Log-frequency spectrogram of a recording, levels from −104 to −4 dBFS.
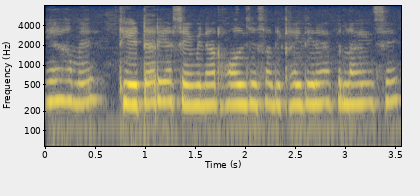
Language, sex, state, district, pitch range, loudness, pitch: Hindi, female, Uttar Pradesh, Hamirpur, 255-275 Hz, -18 LUFS, 260 Hz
